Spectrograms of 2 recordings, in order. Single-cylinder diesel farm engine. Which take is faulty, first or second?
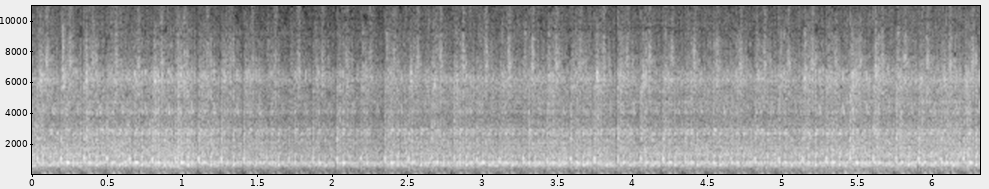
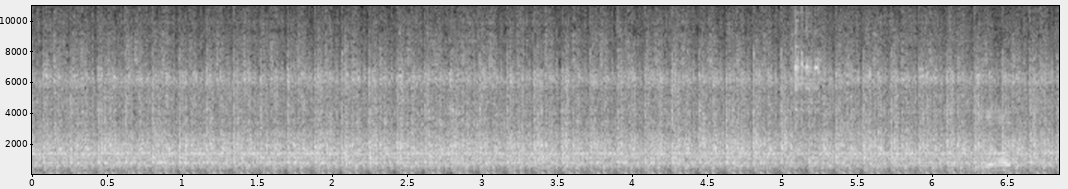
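second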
